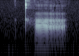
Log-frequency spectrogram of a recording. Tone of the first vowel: falling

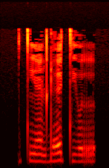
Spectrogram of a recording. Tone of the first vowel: low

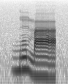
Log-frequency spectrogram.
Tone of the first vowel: high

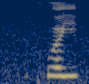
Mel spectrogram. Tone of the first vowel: high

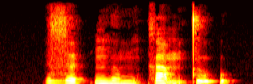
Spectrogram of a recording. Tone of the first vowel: low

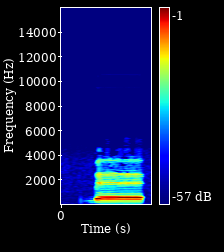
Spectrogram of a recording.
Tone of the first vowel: high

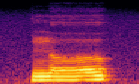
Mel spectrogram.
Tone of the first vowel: rising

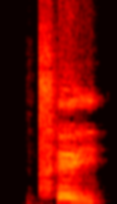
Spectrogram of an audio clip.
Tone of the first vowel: low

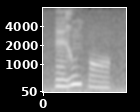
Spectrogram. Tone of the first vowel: low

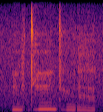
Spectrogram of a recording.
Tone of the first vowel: low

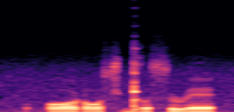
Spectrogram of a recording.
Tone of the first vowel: low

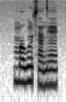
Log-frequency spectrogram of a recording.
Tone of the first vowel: high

